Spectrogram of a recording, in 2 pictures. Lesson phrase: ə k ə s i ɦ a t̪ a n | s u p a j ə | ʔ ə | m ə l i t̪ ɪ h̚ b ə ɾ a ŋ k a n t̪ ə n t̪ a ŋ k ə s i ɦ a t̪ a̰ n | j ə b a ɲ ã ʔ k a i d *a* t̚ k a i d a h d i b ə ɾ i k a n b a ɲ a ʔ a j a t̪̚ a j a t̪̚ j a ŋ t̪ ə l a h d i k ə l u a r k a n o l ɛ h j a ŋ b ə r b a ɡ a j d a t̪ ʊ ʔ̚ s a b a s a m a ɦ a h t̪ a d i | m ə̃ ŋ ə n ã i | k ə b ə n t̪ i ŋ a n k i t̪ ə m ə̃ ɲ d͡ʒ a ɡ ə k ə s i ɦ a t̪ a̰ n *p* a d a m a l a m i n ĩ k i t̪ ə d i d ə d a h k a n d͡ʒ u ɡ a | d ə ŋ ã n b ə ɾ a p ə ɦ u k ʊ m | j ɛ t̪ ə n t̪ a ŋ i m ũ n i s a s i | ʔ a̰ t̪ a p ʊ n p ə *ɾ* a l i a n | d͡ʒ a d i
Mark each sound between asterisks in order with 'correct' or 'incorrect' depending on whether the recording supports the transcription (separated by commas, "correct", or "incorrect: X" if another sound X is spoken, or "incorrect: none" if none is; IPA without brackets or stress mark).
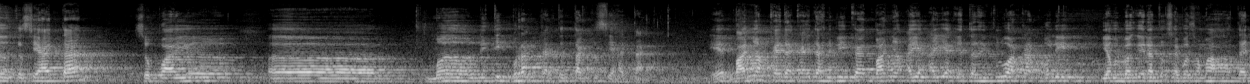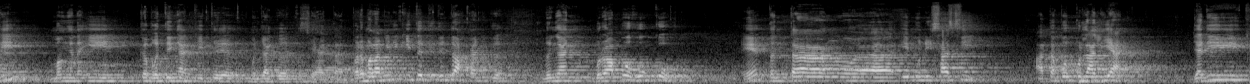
correct, correct, incorrect: l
